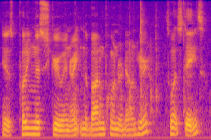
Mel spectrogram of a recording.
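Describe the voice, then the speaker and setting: A man's voice: mid-range voice, steady tone, normal speed, slight background noise. A man giving casual, step-by-step hands-on instructions in a plain-spoken, informal way. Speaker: repair tutorial host.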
